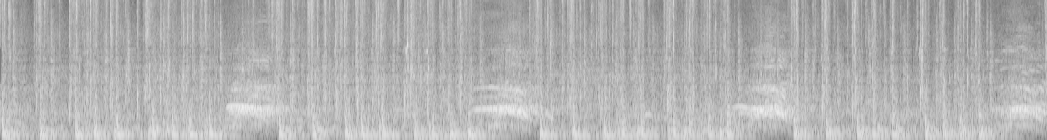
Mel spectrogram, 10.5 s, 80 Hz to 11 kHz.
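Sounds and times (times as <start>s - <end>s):
drums: 0.0s - 10.4s
people chanting: 2.2s - 3.4s, 4.5s - 8.3s, 9.8s - 10.4s.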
